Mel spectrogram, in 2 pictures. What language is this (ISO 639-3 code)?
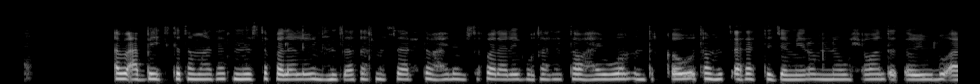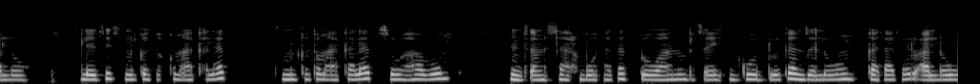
tir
